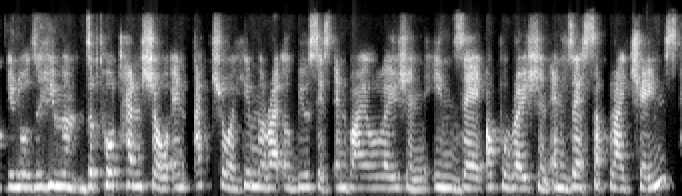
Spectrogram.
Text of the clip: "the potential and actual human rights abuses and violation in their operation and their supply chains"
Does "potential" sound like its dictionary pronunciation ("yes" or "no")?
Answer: yes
